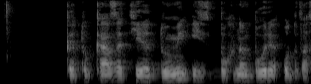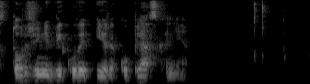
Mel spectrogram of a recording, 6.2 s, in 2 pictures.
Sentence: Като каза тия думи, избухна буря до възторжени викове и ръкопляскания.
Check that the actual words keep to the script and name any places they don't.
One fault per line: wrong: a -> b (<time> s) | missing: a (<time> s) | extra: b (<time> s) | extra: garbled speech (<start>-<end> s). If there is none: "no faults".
wrong: до -> от (2.8 s)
